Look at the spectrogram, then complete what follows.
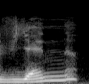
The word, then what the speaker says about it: viennent: Ils viennent, elles viennent. Ils viennent, elles viennent. Alright? E-N-T, you don't pronounce them.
